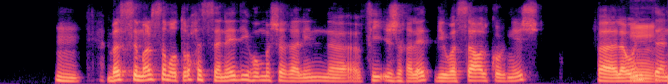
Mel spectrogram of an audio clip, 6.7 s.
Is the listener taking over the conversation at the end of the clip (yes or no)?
no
